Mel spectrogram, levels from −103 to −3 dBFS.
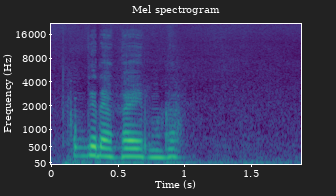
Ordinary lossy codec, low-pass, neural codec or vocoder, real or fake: none; none; codec, 44.1 kHz, 3.4 kbps, Pupu-Codec; fake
